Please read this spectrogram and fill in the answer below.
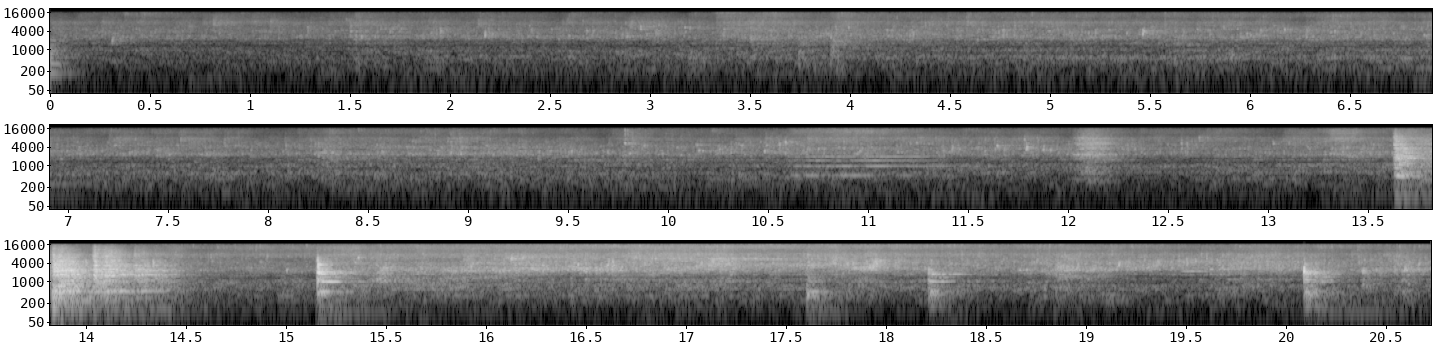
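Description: Chicken pieces frying in hot tomato masala: a faint sizzle, then a loud burst of sizzling about two-thirds of the way in, followed by steady sizzling with a few knocks of a wooden spoon against the aluminium pot as the chicken is stirred.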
